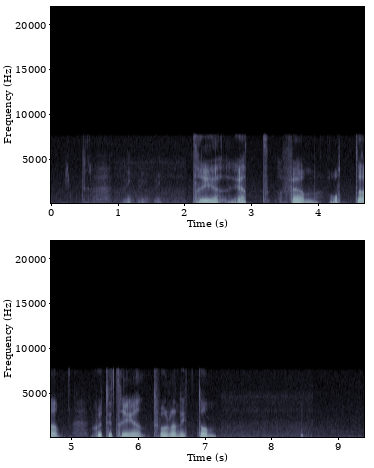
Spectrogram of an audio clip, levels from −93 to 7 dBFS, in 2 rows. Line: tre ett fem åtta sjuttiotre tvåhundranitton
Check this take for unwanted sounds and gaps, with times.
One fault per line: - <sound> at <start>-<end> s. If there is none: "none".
- laugh at 1.1-1.7 s
- whoosh at 8.4-8.6 s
